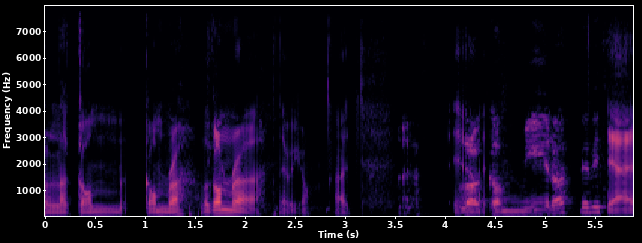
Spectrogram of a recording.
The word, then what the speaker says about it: La Gomera: Yeah, La Gomera, maybe. yeah, it's that. Yeah, like how we pronounce it is not how it should be pronounced.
